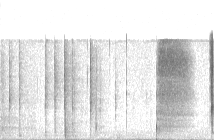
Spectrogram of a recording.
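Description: Faint typing on a computer keyboard: a few soft key clicks, with a brief hiss near the end.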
